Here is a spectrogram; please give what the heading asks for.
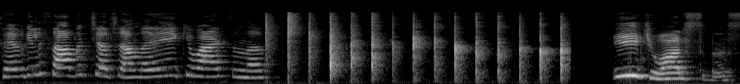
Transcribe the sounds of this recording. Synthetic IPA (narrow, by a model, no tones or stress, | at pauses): sɛvɡʲilʲisaːld̪ˠɯk̚t͡ʃʰalˠɯʃanlˠaɾijcʰivaɾsɯnɯz̥ | ijcʰivaɾsɯnɯz̥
